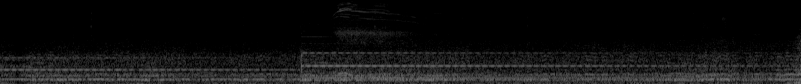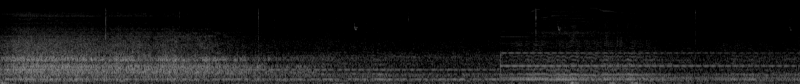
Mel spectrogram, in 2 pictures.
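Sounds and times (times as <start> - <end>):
singing bowl ringing: 3.0 - 5.0, 13.0 - 15.3
bees buzzing: 6.2 - 16.0.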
